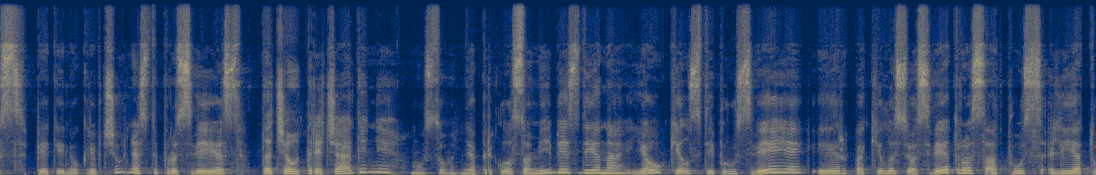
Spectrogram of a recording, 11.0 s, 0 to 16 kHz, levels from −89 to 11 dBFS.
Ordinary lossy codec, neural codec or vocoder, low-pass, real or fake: Opus, 32 kbps; none; 14.4 kHz; real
